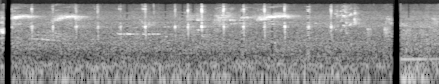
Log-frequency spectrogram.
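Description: Caged birds chirping and whistling: quick high chirps repeat about four times a second, mixed with short rising and falling whistles.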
